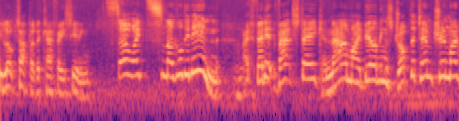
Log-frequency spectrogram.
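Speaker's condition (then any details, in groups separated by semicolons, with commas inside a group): No condition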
